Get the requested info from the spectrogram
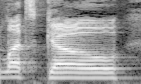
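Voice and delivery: ordinary delivery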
